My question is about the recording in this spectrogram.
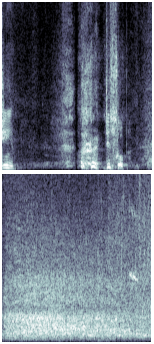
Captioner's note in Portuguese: tosse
